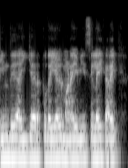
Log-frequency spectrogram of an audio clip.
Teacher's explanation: ஐ அப்படிங்கிற எழுத்து தன்னுடைய 2 மாத்திரையில இருந்து ஒரு மாத்திரையில ஒலிச்சிச்சுன்னா அது ஐகார குறுக்கம்.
